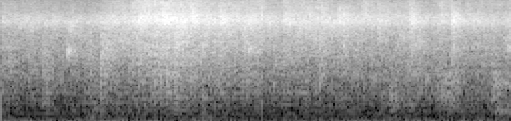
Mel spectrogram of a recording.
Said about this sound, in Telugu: ఇది ఆనియన్ వేసాను ముందు ఇది కొంచెం కొంచెం ఫ్రై చేసుకుంటే సరిపోతుంది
